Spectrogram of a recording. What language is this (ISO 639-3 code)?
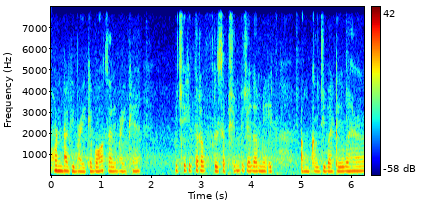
hin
